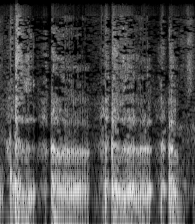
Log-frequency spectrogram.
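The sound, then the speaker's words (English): A normal cat glottal growl slowed to a much slower pace with its low end boosted, deep and rumbling continuously in loud, pulsing waves with brief breaks, sounding much like a big cat's roar, alone. “We took that sound and were able, the University of Miami has an audio lab, we were able to slow this down and to a much slower pace and also to highlight the low end, and this is what it sounds like.”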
